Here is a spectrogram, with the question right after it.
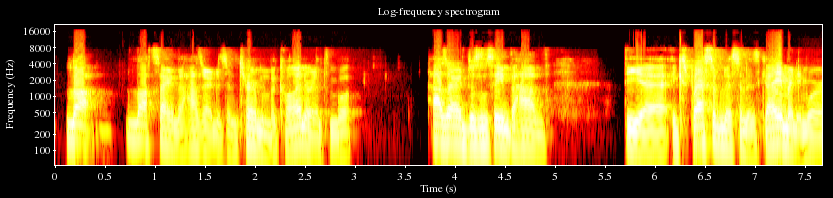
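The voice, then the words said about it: Irish accent. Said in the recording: “your voice got more Irish as you spoke about it”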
